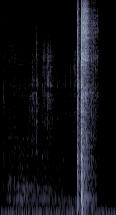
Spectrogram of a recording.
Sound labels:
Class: drawer; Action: closing; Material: wooden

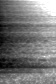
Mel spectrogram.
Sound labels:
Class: switch; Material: plastic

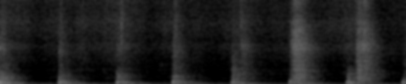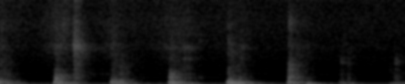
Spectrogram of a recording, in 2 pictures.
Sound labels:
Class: footsteps; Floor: wooden floor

